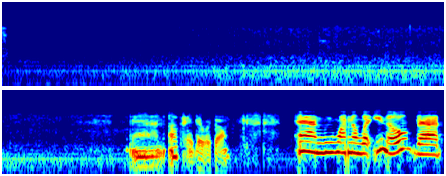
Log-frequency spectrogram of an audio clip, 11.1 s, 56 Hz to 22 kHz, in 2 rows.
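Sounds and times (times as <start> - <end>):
steady low hum with hiss: 0.0 - 11.0.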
